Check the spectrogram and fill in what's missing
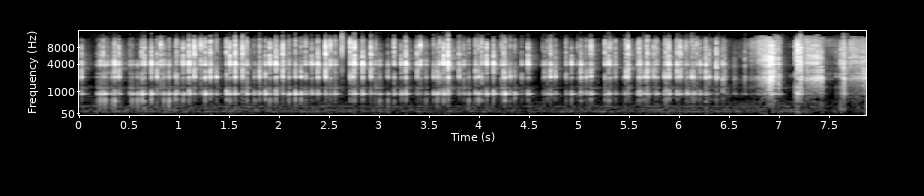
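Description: Long nails and fingertips rub and scratch the surface of a solid pine plank sign held upright. The result is a dense run of quick, dry scratches and light taps with a bright, high edge, almost no low end and no ring. Near the end come a few louder, breathier rubbing bursts.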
